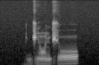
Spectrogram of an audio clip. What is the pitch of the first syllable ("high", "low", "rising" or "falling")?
low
